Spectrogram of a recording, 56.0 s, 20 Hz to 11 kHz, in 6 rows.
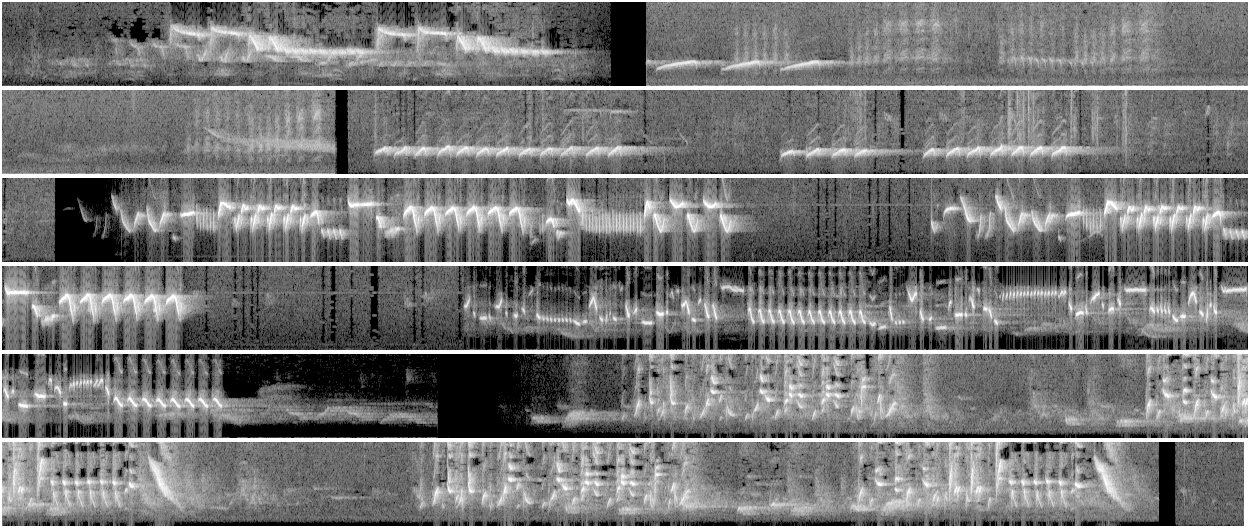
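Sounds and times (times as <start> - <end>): wren singing trills and warbles: 0.2 - 14.3, 19.2 - 24.2, 25.6 - 30.0, 31.0 - 40.7, 41.4 - 55.8
nuthatch trills: 1.3 - 11.9.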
